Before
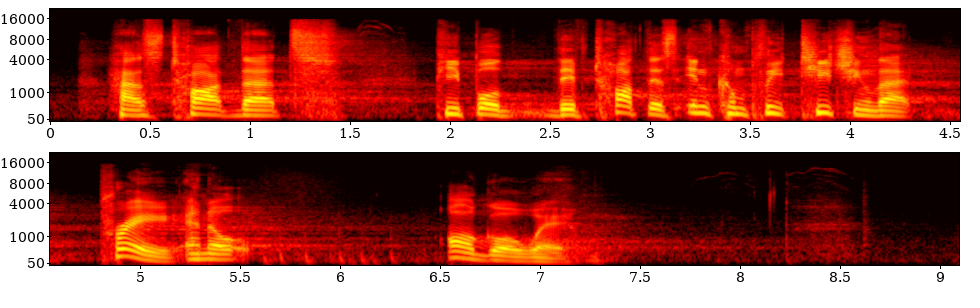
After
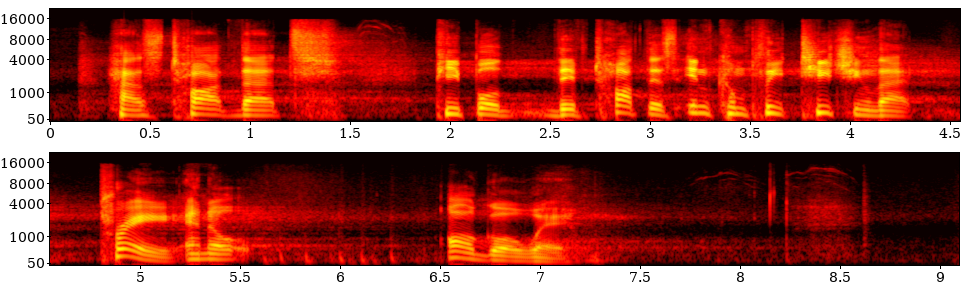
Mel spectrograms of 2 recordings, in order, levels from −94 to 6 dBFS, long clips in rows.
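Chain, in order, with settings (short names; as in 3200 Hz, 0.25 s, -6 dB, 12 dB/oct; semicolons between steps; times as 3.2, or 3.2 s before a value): transient shaper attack +5 dB, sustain -1 dB; resonant high shelf 1900 Hz +8.5 dB, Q 3; in parallel at -2 dB: compressor, threshold -26 dBFS, peak gain reduction 17.5 dB; on the sum: gain -6.5 dB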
